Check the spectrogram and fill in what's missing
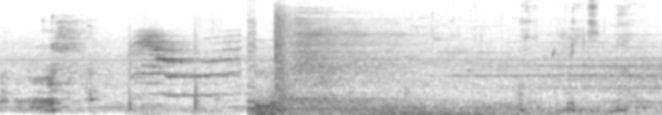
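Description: A cat meows several times in the video game The Lost Crown, clear plaintive calls near the start, followed by a thud and a steady background ambience.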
